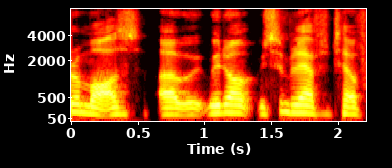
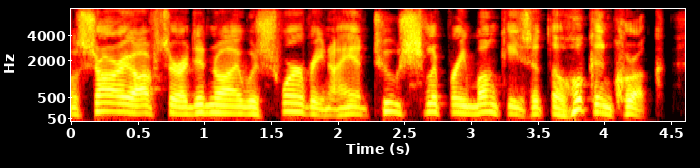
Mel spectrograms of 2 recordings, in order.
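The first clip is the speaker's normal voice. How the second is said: put-on drunk talk-show host voice. Doing an impression of someone pulled over for drunk driving: Johnny Carson voice, drunk. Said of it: "I did Johnny Carson getting pulled over for drunk driving".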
